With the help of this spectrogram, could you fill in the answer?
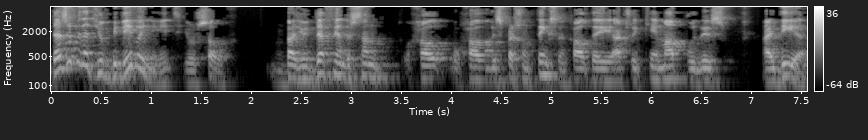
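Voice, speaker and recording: Ordinary pitch variation marks this fairly quick delivery in a Greek accent. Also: man, fairly high pitch for a man. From Greece. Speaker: university lecturer. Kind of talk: interview. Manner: halting.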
